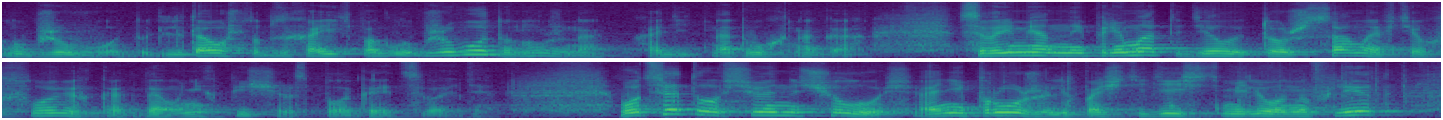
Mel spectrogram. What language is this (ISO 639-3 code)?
rus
